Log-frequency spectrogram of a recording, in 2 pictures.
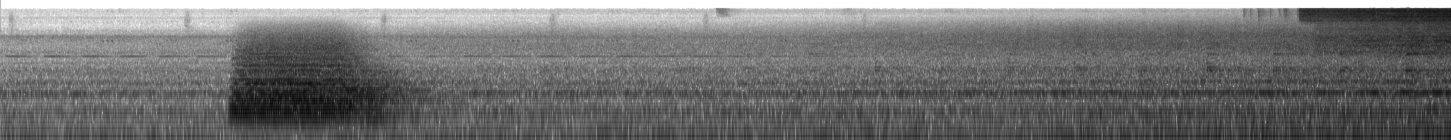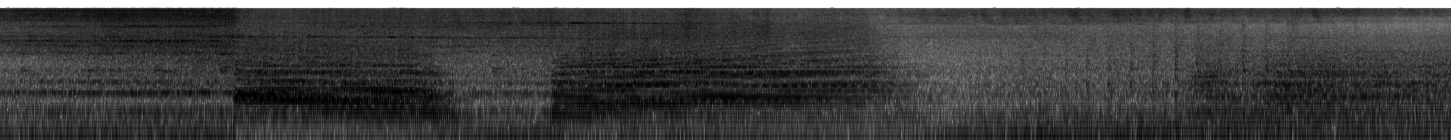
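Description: Approaching diesel freight train: the locomotive's horn sounds a blast about two seconds in, then two long blasts about two-thirds of the way through over a rumble that keeps growing louder. Just before those blasts the wheels screech high on the curve, and near the end a fainter horn sounds as the freight cars roll past, clacking on the rails.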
